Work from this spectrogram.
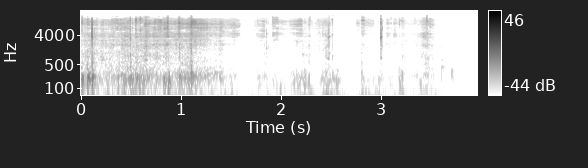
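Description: Fingernails scratch the sides and then the top of a small, hollow, rectangular woven wicker box with a lid. A dense, rough rustling scrape gives way to quieter, sparser scratches with a few sharp catches on the weave, and the sound stays mostly low and dry.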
